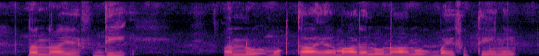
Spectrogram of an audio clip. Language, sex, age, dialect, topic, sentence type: Kannada, male, 18-24, Central, banking, statement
